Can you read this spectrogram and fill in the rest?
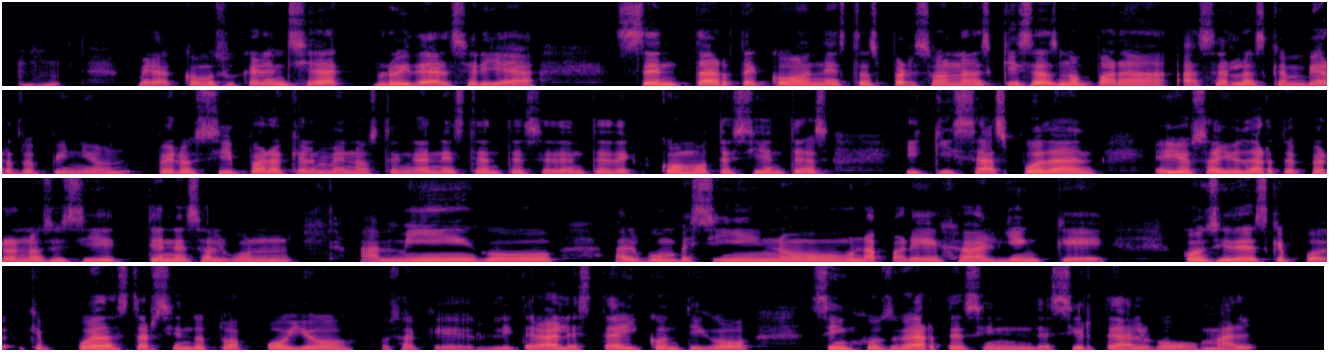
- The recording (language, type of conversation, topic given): Spanish, advice, ¿Cómo puedo manejar un sentimiento de culpa persistente por errores pasados?
- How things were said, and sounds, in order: none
